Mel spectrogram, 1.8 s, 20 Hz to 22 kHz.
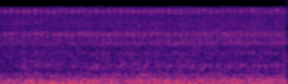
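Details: Ford 2.0 Bi-turbo diesel at 150,000 km, after a third injector repair: the failed pump's metal debris had stuck the injector needles, and the tank was cleaned. Steady low diesel clatter at idle, even and unbroken with no misfire or hunting; sounds healthy.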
